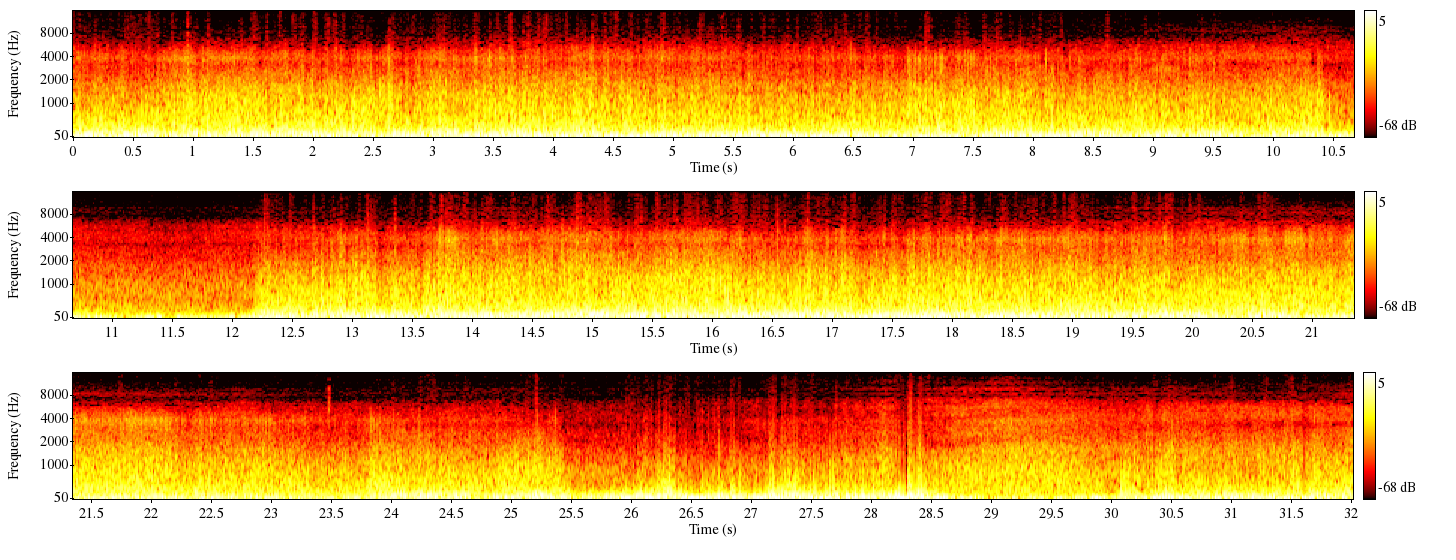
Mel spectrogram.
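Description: Wind buffeting the microphone, heavy and low, with waves breaking on the shore beneath it. The wind eases briefly about ten seconds in and again near the end.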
